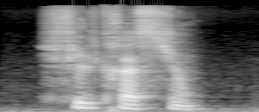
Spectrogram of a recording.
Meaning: filtration
- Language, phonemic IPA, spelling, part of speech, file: French, /fil.tʁa.sjɔ̃/, filtration, noun, LL-Q150 (fra)-filtration.wav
